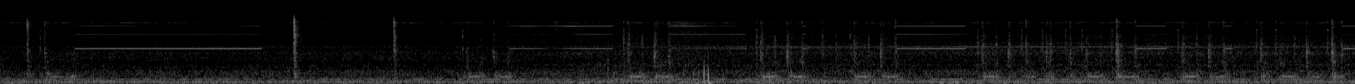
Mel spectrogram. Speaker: Nothing's burning, but it seems like it's acting funny.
